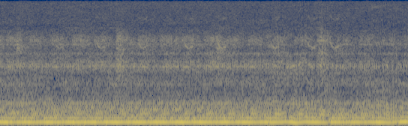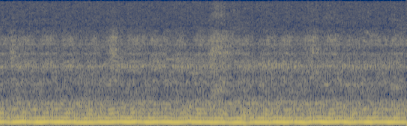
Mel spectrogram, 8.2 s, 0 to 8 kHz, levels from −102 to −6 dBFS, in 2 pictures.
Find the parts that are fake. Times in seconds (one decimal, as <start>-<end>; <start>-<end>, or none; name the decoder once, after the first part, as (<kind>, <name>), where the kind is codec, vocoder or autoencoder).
2.7-3.3 (vocoder, Vocos); 3.8-8.2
